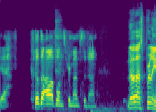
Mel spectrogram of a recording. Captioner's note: speaks in Dutch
